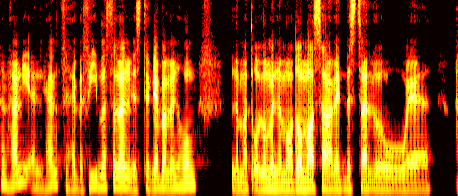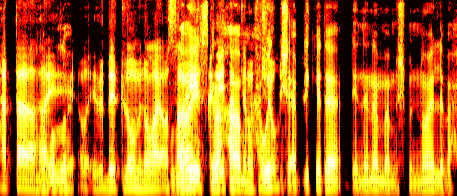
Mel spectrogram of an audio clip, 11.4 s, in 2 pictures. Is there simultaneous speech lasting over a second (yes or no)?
yes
